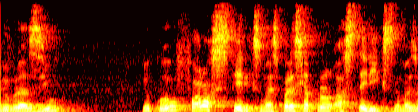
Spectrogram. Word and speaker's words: Asterix: Eu eu falo Asterix, mas parece asterix, mas a pronúncia parece em Portugal parece ser astérix.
